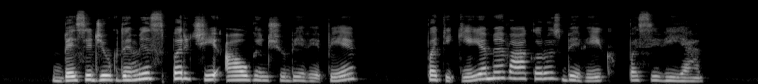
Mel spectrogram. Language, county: Lithuanian, Tauragė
